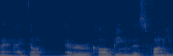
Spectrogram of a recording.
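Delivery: ordinary delivery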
